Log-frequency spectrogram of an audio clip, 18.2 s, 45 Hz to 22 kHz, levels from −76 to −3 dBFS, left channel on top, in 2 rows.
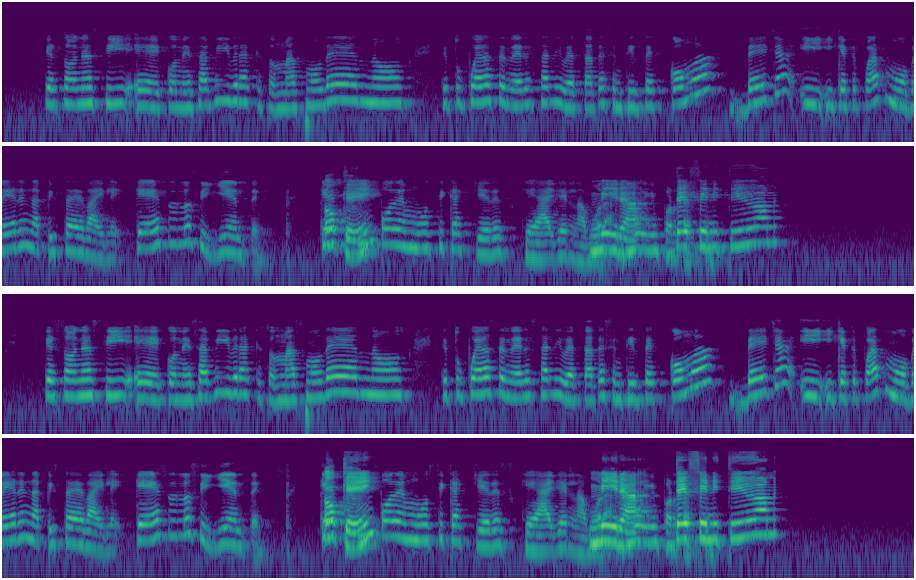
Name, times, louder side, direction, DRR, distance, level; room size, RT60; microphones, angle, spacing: voice 1, 0.4-11.7 12.3-16.0, right 3 dB, 30° right, 0.8 m, -34 dB
voice 2, 12.3-12.9 15.0-16.9, right 7 dB, 70° right, 0.6 m, -27 dB
24.0 x 11.5 x 2.2 m
head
